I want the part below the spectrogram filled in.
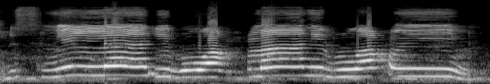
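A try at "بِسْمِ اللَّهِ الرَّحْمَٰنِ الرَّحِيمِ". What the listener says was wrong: সুন্দর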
